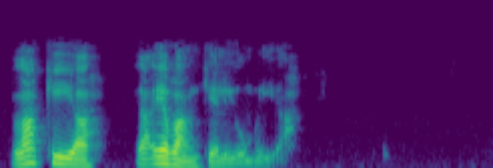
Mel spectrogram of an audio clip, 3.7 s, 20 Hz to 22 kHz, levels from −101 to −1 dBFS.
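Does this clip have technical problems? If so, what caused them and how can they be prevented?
No, this clip has no technical problems, so there is nothing to prevent.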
